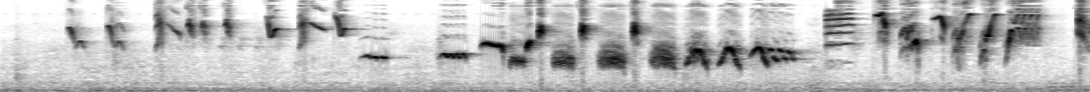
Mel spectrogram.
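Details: Energetic song of a Lampung white-rumped shama packed with varied fill-in phrases: sharp chips, short low whistles, then dense runs of rich warbled notes and rapid high chirps continuing to the end.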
